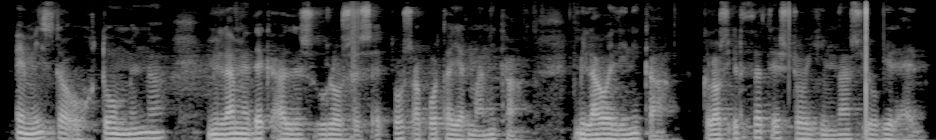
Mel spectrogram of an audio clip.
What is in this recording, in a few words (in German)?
griechisch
